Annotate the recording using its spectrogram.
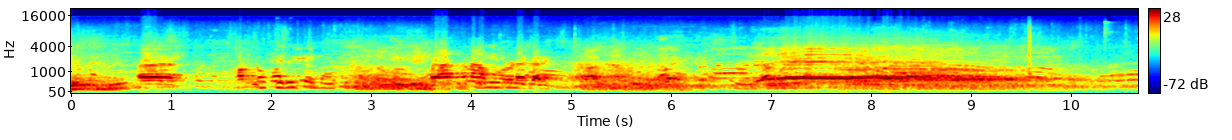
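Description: A large crowd of men and women chants and sings loudly together.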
